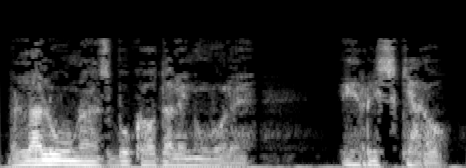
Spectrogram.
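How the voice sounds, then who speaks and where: A man narrating a classic adventure novel aloud in a dramatic, expressive reading. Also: sits low, unhurried, slight background noise. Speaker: reader. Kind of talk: storybook narration.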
